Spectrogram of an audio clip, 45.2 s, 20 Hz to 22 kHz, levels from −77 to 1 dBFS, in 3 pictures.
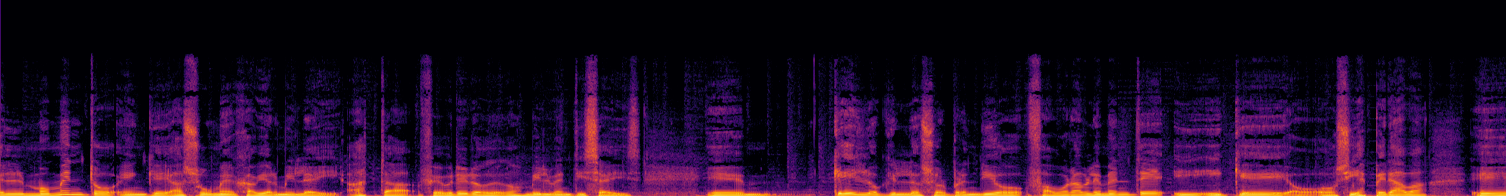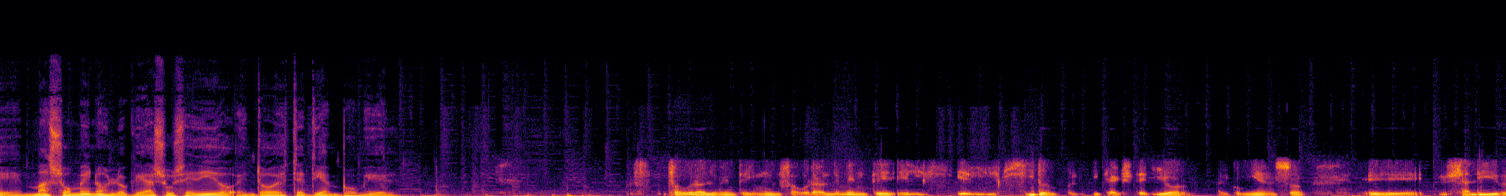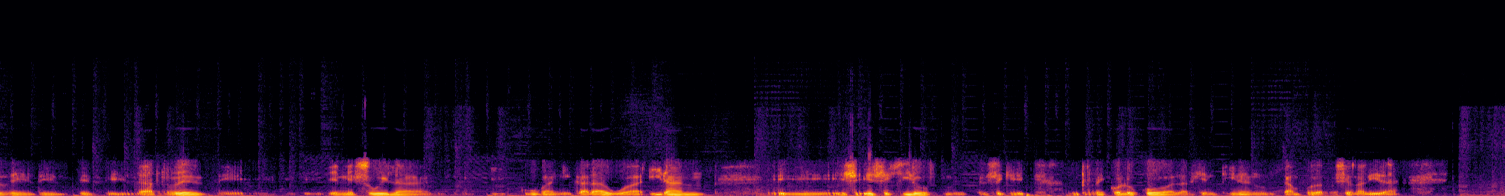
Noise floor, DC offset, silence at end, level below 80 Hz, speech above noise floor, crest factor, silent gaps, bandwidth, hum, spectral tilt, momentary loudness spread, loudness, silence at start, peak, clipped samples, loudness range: -40 dBFS; under 0.1%; 0 s; -36 dBFS; 26 dB; 14 dB; none; 14 kHz; none; -7 dB/octave; 18 LU; -15 LUFS; 0 s; 0 dBFS; under 0.1%; 5 LU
